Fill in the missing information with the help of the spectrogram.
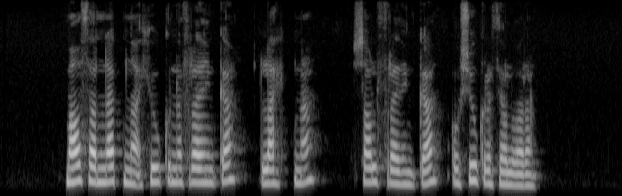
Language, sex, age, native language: Icelandic, female, 40-49, Icelandic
